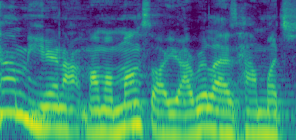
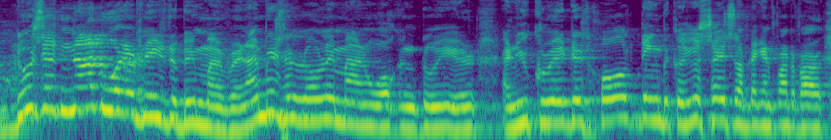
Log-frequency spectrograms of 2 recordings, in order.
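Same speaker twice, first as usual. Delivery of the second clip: upset Indian man, higher and singsong; Indian accent; 4 semitones higher than usual. Retold or imitated. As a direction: scold in a fussy Indian accent. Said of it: "Indian person cuss".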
